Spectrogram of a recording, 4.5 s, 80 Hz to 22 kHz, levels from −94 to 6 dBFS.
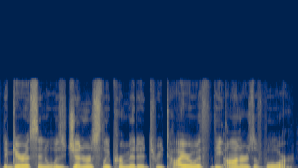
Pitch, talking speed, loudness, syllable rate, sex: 95 Hz, 160 wpm, -18 LUFS, 5.1 syllables/s, male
